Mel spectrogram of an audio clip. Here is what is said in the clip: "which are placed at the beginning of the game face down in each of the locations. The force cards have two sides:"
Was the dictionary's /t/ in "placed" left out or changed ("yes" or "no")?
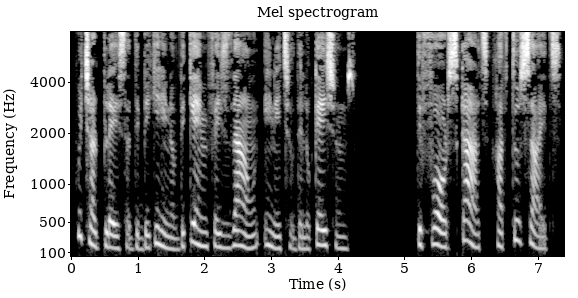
no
